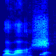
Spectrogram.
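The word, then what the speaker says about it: La Loche: Am I pronouncing that correctly? Laloche. – Yeah.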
